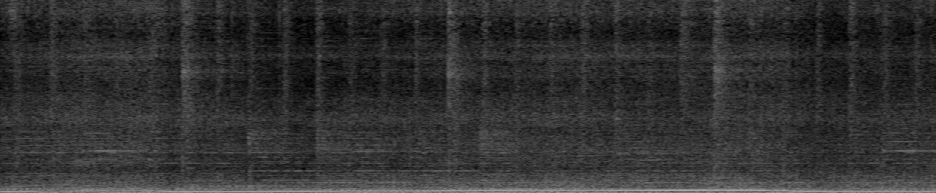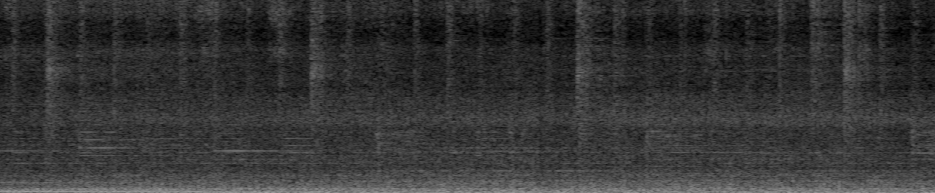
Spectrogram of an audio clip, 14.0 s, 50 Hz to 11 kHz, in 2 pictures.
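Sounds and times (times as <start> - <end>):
road and engine rumble inside car: 0.0 - 14.0.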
